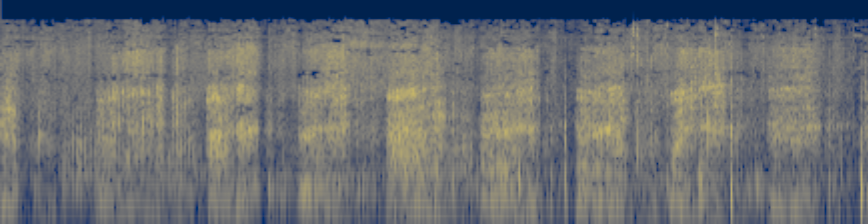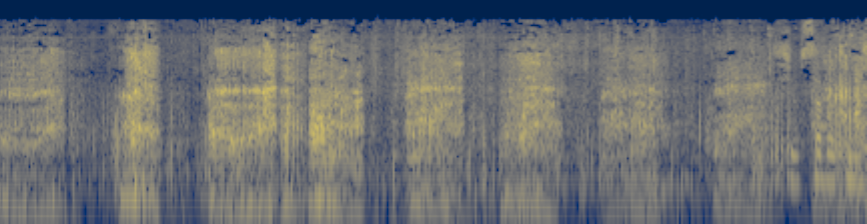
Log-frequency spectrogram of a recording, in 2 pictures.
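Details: A Rottweiler at play with a tyre outdoors growls in rasping, harsh bursts about once a second, interrupted by short pauses and scuffling sounds.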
